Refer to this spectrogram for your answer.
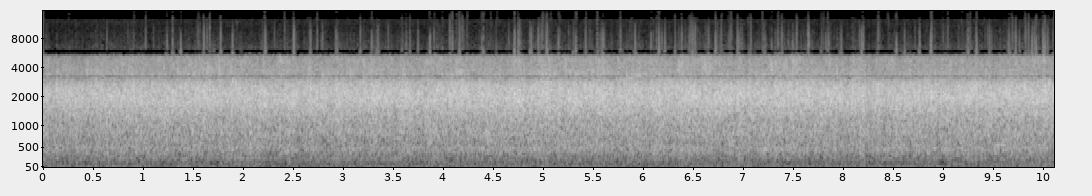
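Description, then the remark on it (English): Sustained, dense applause from a large standing crowd, the official family, as President and Mrs. Nixon, the Eisenhowers and the Coxes move down the aisle toward the podium; steady and loud with no pauses and no voices rising above the clapping. “Nixon, the Eisenhowers and the Coxes move down the aisle toward the podium through the standing and applauding official family.”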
